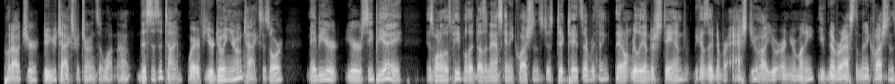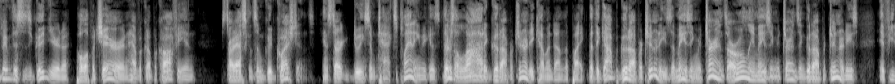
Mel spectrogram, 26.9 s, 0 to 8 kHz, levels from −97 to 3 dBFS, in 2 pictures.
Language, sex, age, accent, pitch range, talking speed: English, male, 50-69, American, 70-105 Hz, 255 wpm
